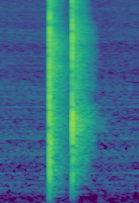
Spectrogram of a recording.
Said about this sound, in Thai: นั่นหนึ่งครั้ง เขาตอบว่าใช่ใช่ไหมนั่นเป็นคน ภรรยาก็มองสามีแล้วก็พยักหน้ายืนยันว่า ได้ยินเหมือนกันได้ยินเสียงตบมือหนึ่งครั้ง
